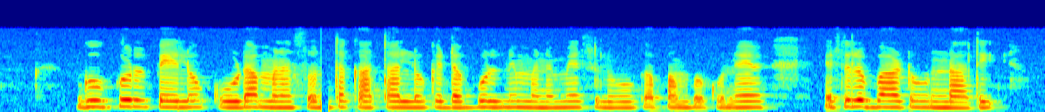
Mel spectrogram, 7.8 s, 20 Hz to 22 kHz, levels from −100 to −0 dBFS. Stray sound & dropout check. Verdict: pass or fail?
fail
